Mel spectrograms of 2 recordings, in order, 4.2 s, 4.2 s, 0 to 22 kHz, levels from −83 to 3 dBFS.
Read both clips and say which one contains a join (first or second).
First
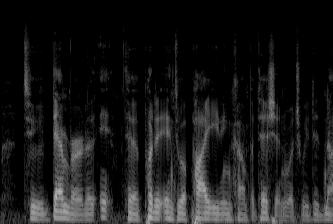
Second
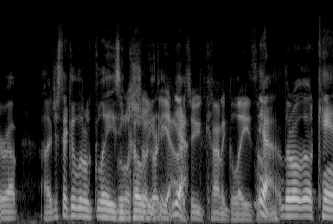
first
